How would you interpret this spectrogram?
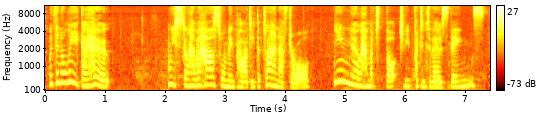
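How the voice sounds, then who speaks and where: A woman's voice: a little high, expressive, moderate pace. An actress playing a wealthy, gracious married woman in a video game, with a gushing, polished and sweet way of talking. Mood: gently insistent. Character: wealthy, bubbly, gracious married woman, an eager house buyer.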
